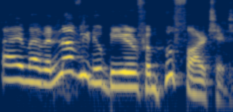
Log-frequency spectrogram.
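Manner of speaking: put-on lilting, sing-song Irish brogue. Joking about the hoof hearted beer name, speaker tries it in an irish accent. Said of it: "I think it works better in an Irish accent".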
